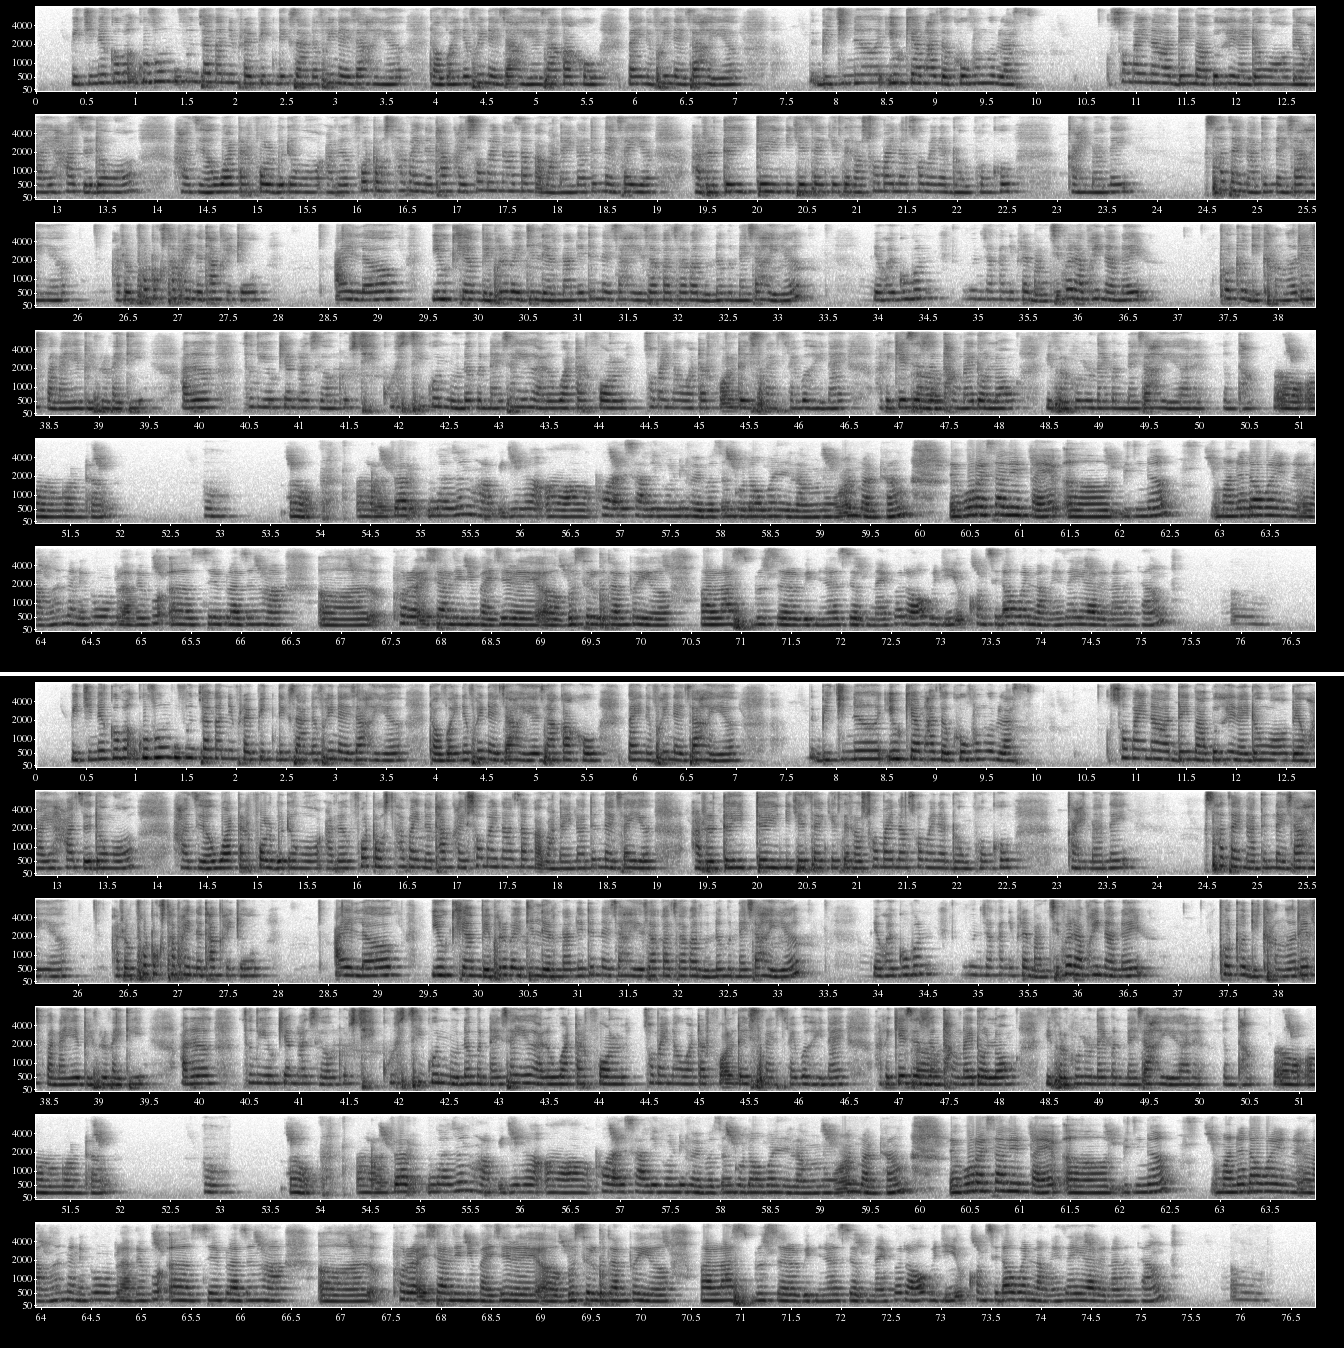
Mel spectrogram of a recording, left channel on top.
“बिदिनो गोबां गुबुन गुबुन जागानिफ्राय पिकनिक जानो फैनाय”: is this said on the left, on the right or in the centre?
Right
